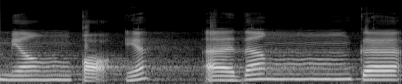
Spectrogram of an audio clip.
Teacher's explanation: Nun posisinya di ujung lidah sementara Kaf pangkal lidah agak sedikit Turun ke bawah ya maka bacaannya sama seperti minqo yaangka jadi E kalauaad ini lebih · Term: Ikhfa ab'ad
